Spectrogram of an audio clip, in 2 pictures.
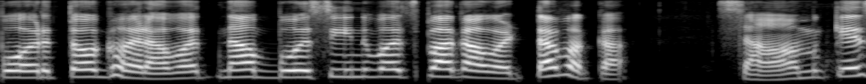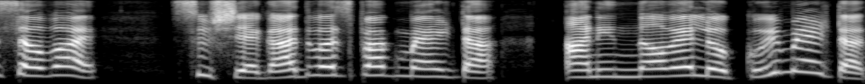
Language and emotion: Goan Konkani, happy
